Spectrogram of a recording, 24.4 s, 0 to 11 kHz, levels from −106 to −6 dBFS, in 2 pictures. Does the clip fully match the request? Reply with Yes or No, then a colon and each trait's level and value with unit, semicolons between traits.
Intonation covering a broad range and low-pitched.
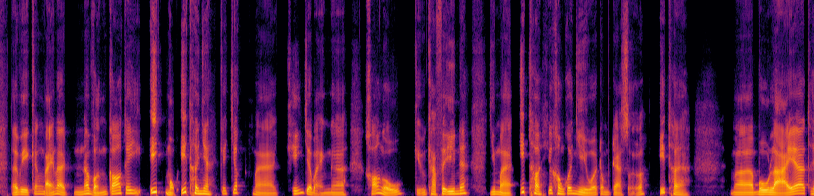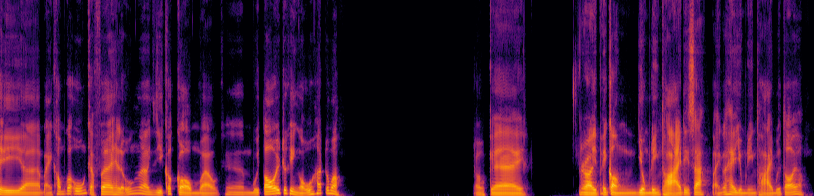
Yes: wide, 6.5 semitones; low, 110 Hz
